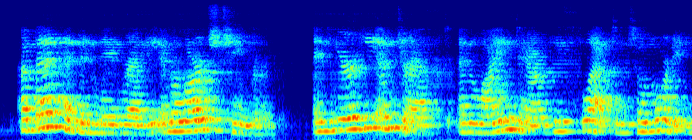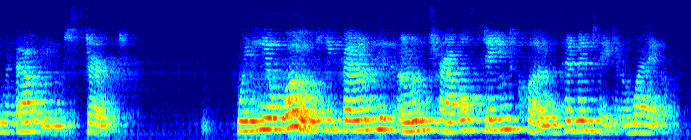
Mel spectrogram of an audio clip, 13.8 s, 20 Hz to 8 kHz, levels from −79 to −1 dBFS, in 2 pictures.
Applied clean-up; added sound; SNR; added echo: neural separator model SepFormer DNS4.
